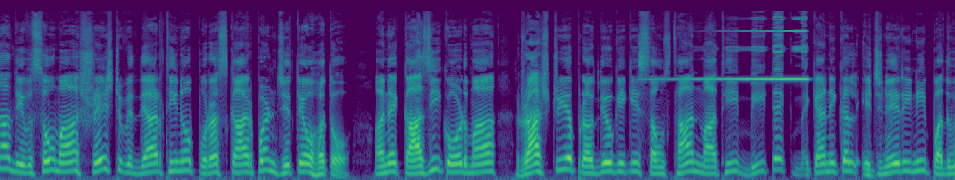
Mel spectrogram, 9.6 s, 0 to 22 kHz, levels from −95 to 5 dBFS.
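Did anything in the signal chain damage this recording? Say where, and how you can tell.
Yes: there's a loudspeaker feedback squeal in the acoustic loop between playback and mic, from 6.38 to 8.13 s. A lone 3.6 kHz tone swells over about a second and a half, ending about 5 dB above the speech. The mic is hearing its own speaker, and loop gain tops one there.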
